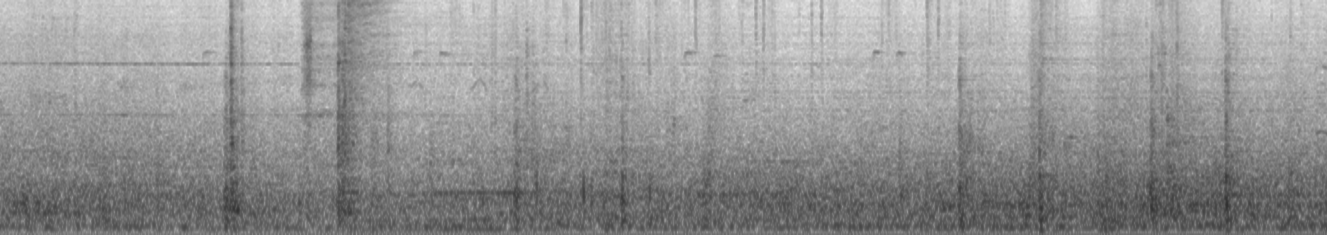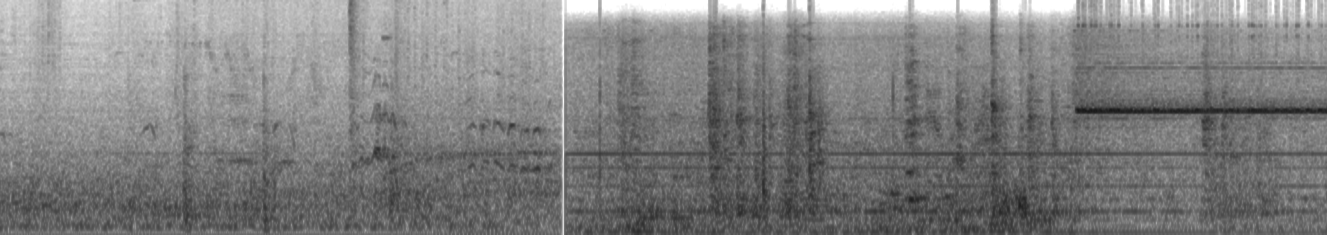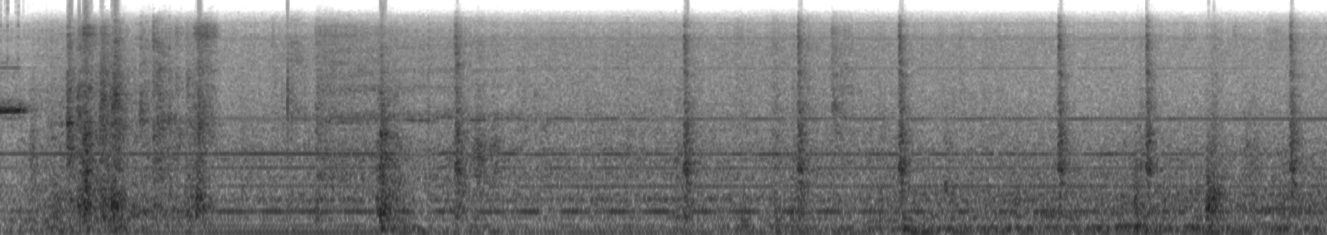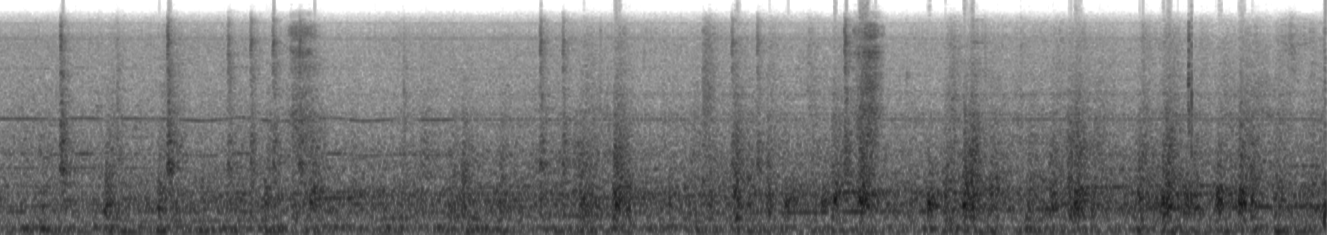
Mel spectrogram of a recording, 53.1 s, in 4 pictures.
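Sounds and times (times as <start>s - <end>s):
train clunks: 0.0s - 31.9s, 33.2s - 53.0s
train running hum: 0.0s - 53.0s
steady high beep: 24.0s - 26.9s.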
